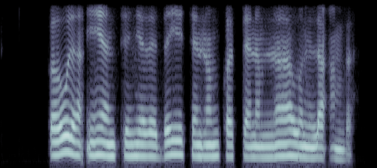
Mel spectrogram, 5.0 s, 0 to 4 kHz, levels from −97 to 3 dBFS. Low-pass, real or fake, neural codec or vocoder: 3.6 kHz; fake; codec, 16 kHz, 0.8 kbps, ZipCodec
